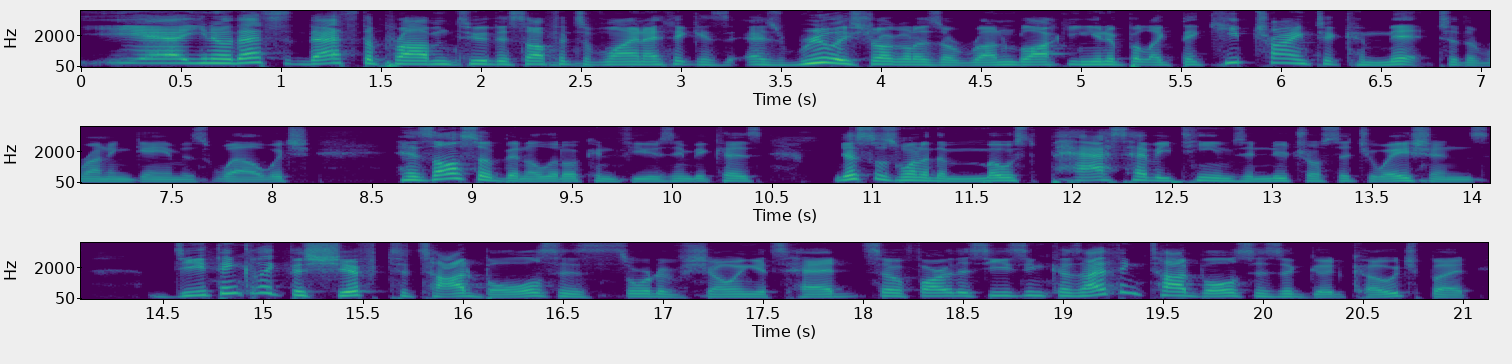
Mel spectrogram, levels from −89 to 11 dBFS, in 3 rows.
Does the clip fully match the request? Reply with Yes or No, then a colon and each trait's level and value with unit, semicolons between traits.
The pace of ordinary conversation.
No: fast, 235 wpm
